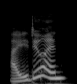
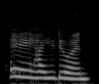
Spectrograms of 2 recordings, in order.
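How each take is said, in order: First: It is said with more emphasis and energy. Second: It is said plainly, without extra emphasis.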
